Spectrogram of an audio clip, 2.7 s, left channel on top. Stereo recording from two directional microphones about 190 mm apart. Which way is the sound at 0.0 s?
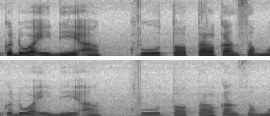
50° left (ahead or behind).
